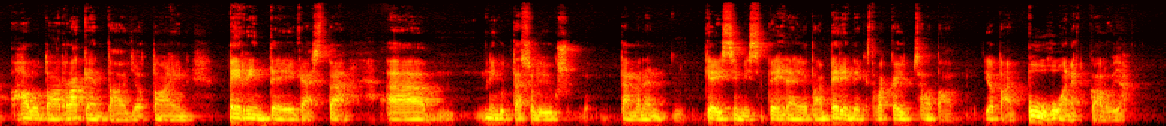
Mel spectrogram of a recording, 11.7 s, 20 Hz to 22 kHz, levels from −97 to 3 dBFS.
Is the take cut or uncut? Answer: cut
